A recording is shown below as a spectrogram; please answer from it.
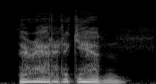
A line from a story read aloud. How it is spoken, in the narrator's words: sighed, not particularly caring if heard her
